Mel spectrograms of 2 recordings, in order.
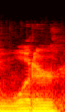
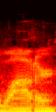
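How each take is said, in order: First: It is said in a Philadelphia accent. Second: It is said in a standard American accent. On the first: "a Philadelphia accent, where people say water" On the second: "instead of water"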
